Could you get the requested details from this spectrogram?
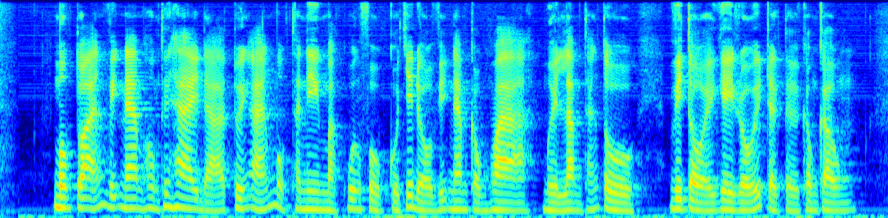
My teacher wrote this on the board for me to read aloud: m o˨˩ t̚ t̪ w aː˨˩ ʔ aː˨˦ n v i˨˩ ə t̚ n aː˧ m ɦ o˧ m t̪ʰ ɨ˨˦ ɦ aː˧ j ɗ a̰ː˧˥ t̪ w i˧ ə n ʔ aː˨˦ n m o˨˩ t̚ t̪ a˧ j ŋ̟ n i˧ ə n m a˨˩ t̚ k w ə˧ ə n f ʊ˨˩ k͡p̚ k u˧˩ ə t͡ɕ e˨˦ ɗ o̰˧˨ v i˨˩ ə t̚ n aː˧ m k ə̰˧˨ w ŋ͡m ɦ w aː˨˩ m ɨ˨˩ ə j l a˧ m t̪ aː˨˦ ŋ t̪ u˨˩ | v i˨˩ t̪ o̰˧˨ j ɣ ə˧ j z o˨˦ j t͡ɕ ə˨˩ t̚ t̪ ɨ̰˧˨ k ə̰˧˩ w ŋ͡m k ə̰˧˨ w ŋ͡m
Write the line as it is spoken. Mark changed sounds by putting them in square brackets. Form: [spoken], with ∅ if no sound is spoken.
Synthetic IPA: m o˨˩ t̚ t̪ w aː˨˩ ʔ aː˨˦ n v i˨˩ ə t̚ n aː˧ m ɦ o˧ m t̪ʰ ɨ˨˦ ɦ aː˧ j ɗ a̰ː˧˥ t̪ w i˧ ə n ʔ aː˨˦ n m o˨˩ t̚ [t̪ʰ] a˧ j ŋ̟ n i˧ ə n m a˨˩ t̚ k w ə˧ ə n f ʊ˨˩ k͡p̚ k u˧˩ ə t͡ɕ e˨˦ ɗ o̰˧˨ v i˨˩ ə t̚ n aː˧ m k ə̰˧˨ w ŋ͡m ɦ w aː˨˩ m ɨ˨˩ ə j l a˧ m [t̪ʰ] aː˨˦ ŋ t̪ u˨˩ | v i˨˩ t̪ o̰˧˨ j ɣ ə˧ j z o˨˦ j t͡ɕ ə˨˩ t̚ t̪ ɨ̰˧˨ k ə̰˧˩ w ŋ͡m k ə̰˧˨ w ŋ͡m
